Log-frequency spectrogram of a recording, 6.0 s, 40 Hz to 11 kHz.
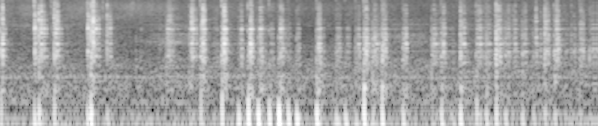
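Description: A hollow, hard plastic PS3 game case is tapped on its face and spine with fingertips and nails. The result is a rapid, irregular series of short, dull tapping and clicking sounds with a deep low thump, over a faint steady background hum.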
